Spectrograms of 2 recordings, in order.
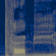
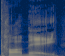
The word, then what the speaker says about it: Kame: Also, there are a few minor mispronunciations, like Kami instead of Kame.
